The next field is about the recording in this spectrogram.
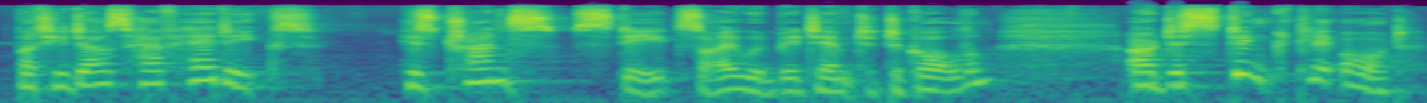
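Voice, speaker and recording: An actress in a radio drama playing a cautious, earnest hospital colleague who speaks formally and precisely, with prim reproof. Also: female voice, mid-range voice, sing-song, moderate pace, husky. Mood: grave, urgent.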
